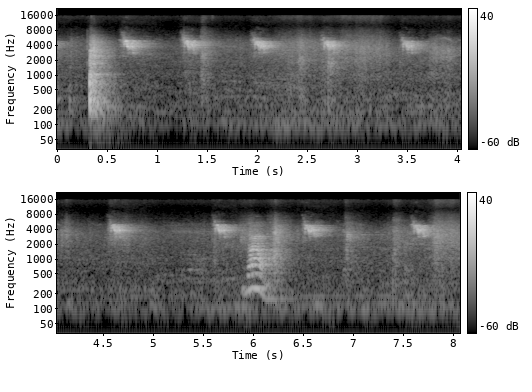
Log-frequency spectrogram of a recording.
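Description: A bird chirping repeatedly, short high chirps about once or twice a second, with a loud falling sweep shortly after the start.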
